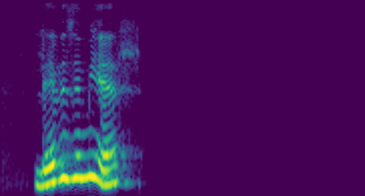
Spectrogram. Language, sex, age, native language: Icelandic, female, 40-49, Icelandic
